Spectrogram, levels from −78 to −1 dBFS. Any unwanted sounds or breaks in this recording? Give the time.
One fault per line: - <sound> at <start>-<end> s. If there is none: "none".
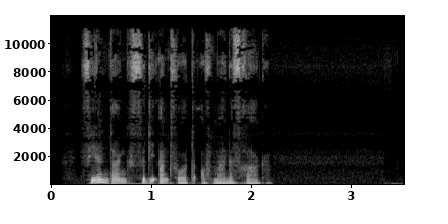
none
